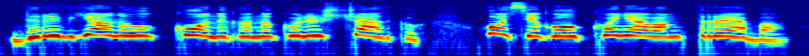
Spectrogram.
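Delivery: high, loud indignant scolding; out of patience. A narrator's reading. Alice scolds the knight about his horse, exasperated. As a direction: let it fly, pitch held way up. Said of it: "Алісин терпець урвався остаточно".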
